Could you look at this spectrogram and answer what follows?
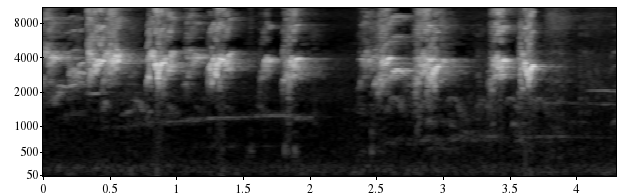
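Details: Young Javan myna imitating rivals' songs: loud, grating chatter delivered in short punchy bursts of about a third of a second, with a thin level whistle running underneath.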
